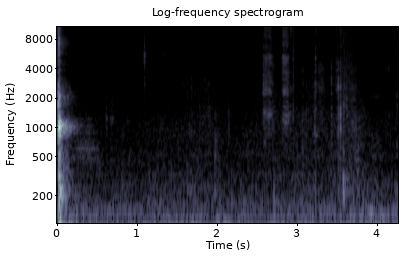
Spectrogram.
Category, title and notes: Sound effects > Other mechanisms, engines, machines
Woodshop Foley-045
shop, wood, rustle, foley, pop, thud, boom, metal, sfx, strike, oneshot, tools, knock, little, bang, bop, bam, percussion, fx, tink, perc, crackle, sound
